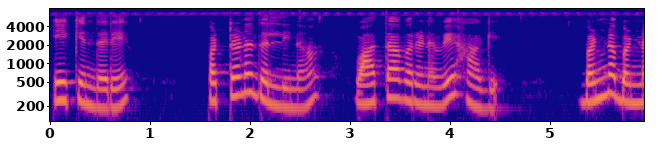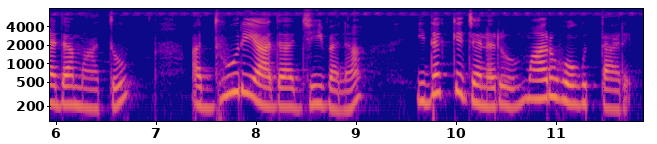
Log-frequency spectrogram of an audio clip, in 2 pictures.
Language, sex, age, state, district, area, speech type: Kannada, female, 18-30, Karnataka, Tumkur, rural, spontaneous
